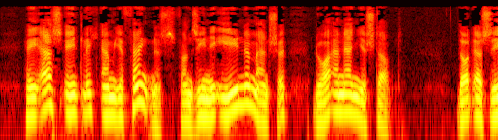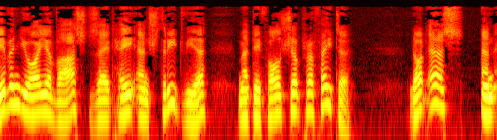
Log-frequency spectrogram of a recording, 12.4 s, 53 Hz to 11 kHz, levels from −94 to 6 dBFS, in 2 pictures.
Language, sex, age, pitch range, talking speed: English, male, 60-79, 125-175 Hz, 150 wpm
